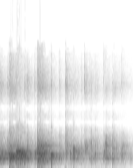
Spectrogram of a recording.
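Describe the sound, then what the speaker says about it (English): Brief burst of clapping from a classroom audience at a high school, a few sets of hands patting unevenly and thinning out within under two seconds, close and fairly loud with no talk. "Let's give her a round of applause for that."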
